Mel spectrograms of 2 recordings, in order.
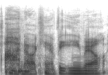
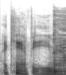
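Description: First: Said in the usual way. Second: Sudden shout of realization; excited exclamation. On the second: Real, not acted. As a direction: burst it out in disbelief.

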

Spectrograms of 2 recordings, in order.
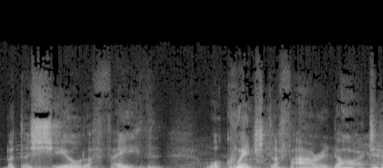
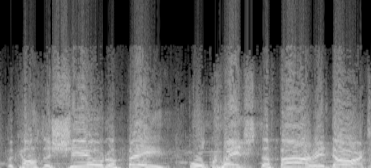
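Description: First: Slow, weighty quote. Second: Loud, high preacher's cry with a laugh; the verse thundered from the pulpit; preached at full force. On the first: Retold or imitated. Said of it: "And God's saying". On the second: Acted. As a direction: shout the promise out, laughing with joy.

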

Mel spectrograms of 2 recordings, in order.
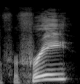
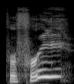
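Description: First: Incredulous rising question; mock outrage. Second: Squeaky mock outrage. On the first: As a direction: act shocked at the idea. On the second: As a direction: jump up into a shrill squeak. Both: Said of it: "I don't think so".

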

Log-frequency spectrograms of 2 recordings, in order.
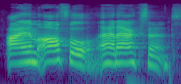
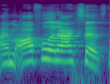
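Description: First: "I am awful" said word by word, uncontracted; deliberate, spaced-out "I am awful at accents"; emphatic clarification. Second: Said in the usual way. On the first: Real, not acted. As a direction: stress each word of "I am awful" to make it clear. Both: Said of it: "Let me clarify that".

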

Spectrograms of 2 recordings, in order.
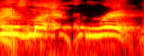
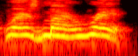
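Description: First: Put-on high, louder squeaky kid yelling; gruff impatient scolding. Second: Put-on high squeaky kid demanding rent; gruff impatient scolding. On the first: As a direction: scold harder, like a furious little landlord. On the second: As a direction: scold like a tiny angry landlord. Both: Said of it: "And she's like".

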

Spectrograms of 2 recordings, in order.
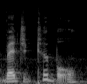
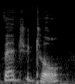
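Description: First: Vegetable said as the common veggie word, VEJ-tuh-bul; wrong word. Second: Vegetal said VEJ-uh-tul, three syllables, no -able; right word. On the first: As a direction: say vegetable, the everyday food word, before the correction. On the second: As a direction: stress the first syllable of vegetal, end on -tul. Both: Shown as a demonstration. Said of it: "not vegetable, but vegetal".

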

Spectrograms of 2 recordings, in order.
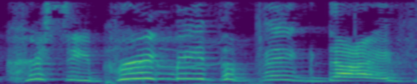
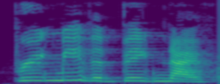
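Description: First: Big operatic wail, higher and louder; hammed-up tragic cry. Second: Said in the usual way. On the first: Ronnie hams up his agony before the bakery, operatic wail. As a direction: belt it out like a wounded opera hero. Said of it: "And then it's like". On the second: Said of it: "he says the iconic words".

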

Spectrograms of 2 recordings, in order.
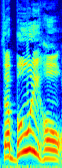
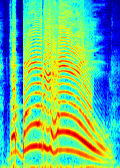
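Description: First: Said in the usual way. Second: The booty hole shouted much higher and louder, drawn out; grand exclamation. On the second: Real, not acted. Exalting her topic to listeners, with a loud proclamation. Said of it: "repeats it as a big exclamation".

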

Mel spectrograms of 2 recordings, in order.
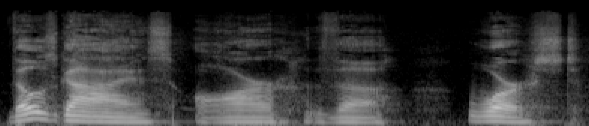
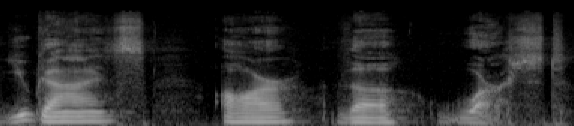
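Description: First: Put-on slow, low, knowing drawl about the boys; mock teacher to girls. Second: Low, soft, mock-dismissive voice to the boys; deadpan put-down of the boys; mock teacher scolding. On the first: Teacher warns the girls class about boys, slow and low. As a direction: drag it out in mock warning. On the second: Teacher tells the boys class they are the worst, low and soft. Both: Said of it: "they would say".

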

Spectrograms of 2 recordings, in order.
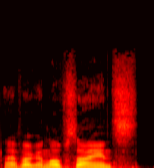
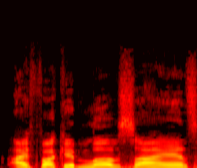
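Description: First: Much lower, softer mock retraction of "I fucking love science"; sheepish, understated "I fucking love science"; backtracking. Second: Slow sneering "I fucking love science" as a slogan; mock the Facebook page with "I fucking love science"; contemptuous "I fucking love science", drawn out. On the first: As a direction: quietly take back the rant with "I fucking love science". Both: Shown as a demonstration. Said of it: "I was joking".

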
